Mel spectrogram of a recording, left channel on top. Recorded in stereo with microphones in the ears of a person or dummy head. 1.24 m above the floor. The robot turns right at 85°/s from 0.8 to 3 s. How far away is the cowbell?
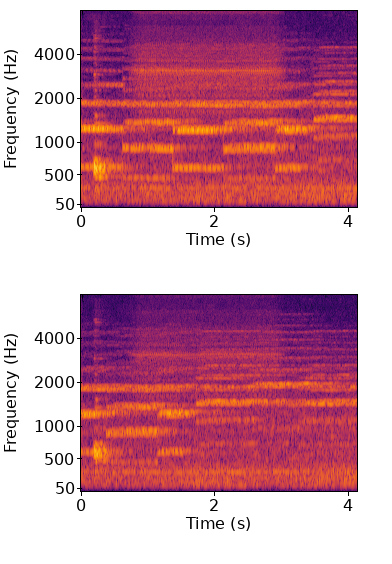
About 2 m.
